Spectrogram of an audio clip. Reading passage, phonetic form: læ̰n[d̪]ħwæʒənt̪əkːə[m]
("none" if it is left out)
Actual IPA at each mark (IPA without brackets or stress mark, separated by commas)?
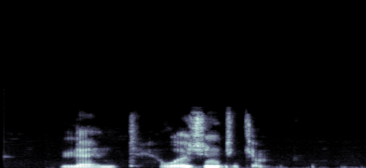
t̪, m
